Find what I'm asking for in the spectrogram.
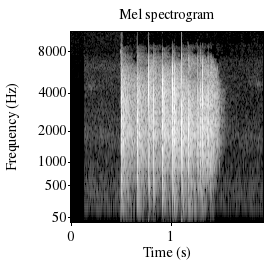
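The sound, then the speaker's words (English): Dice rolled for a game of D&D, a quick rattling clatter of many sharp clicks packed into about one second, heard alone and stopping abruptly. “I don't have my dice. I literally have three sets right next to me. Apparently this one doesn't like me too much.”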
